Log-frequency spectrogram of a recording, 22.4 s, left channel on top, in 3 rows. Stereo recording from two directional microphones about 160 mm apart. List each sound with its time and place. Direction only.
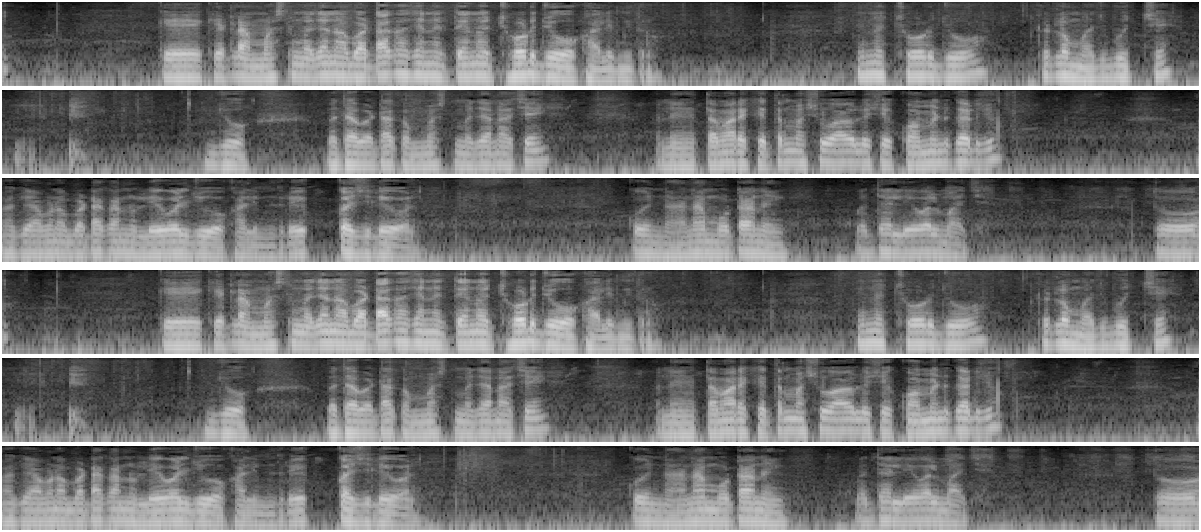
0.9 s speech: 15° right (ahead or behind)
1.8 s speech: 35° right (ahead or behind)
5.3 s speech: 25° right (ahead or behind)
14.9 s speech: 30° right (ahead or behind)
18.9 s speech: 40° right (ahead or behind)
22.1 s speech: 35° right (ahead or behind)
